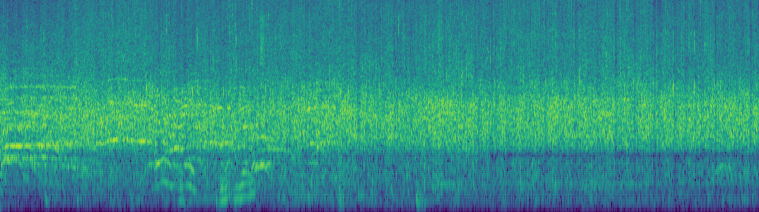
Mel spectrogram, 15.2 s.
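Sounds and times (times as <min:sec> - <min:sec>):
audience applause welcoming a guest: 0:00.0 - 0:15.1
scattered cheers and murmurs: 0:00.0 - 0:15.1.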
